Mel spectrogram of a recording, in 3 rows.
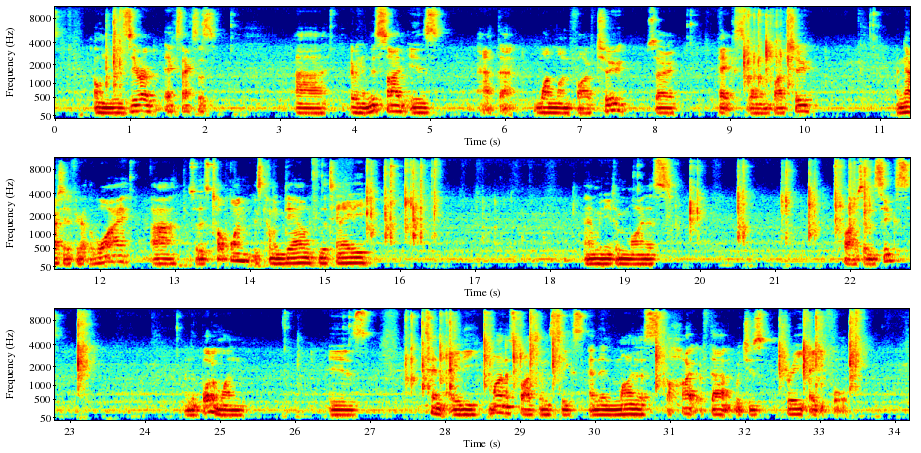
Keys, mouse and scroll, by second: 1.8 click, 2.2 click, 5.7-6.9 scroll up 4, 6.9-8.3 scroll down 3, 8.3 click, 9.2 KP_1, 10.7 click, 11.3 click, 13.2 shift+middle click, 13.8 scroll down 1, 14.7 click, 17.8-19.0 scroll down 1, 19.0 click, 24.3 click, 26.5 click.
